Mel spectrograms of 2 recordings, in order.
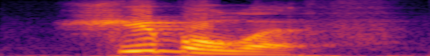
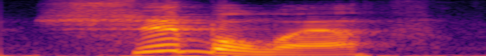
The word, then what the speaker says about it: Shibboleth: If he said, "Nay," then they said to him, "Say now, Shibboleth." That's 7641. That means a flowing stream. And he said, "Sibboleth, 5451. That means a flood. For he could not fashion 3559 to say it right.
